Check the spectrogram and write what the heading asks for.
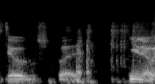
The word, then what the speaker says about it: Dogecoin: yeah like and like the way it's supposed to be pronounced i guess is doge but you know it's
